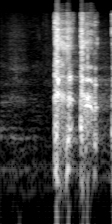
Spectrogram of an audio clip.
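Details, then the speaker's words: Two quick throat-clearing coughs from an adult man who notices his voice is hoarse while opening a speech, in a room. "Wah, suasana suara saya serak rupanya."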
